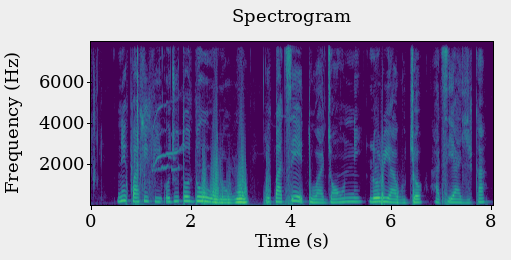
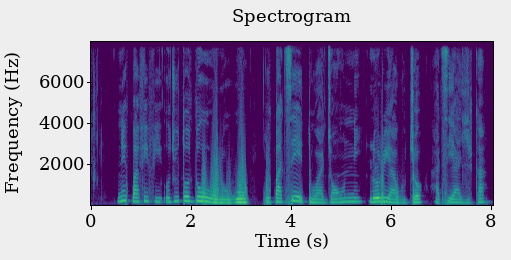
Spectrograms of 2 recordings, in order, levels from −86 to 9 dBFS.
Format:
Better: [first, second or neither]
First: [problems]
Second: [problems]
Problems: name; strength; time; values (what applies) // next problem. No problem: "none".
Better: second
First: background sound (Squeak); 18 dB below the speech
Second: none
